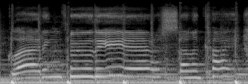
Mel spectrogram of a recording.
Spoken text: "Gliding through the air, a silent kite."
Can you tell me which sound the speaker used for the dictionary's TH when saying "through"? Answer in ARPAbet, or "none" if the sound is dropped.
TH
